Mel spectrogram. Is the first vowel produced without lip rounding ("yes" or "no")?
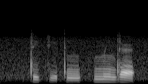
yes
